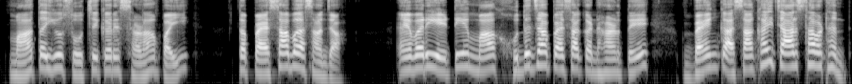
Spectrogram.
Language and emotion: Sindhi, angry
